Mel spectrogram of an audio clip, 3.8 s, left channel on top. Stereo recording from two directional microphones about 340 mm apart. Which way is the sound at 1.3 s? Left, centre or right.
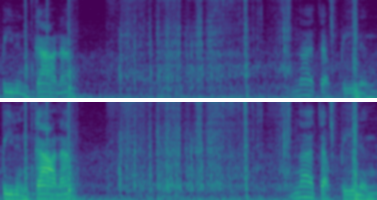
Right.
